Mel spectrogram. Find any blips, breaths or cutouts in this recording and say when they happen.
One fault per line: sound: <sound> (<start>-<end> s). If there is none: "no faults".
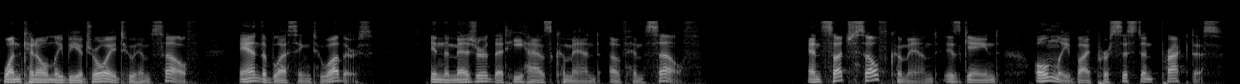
no faults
